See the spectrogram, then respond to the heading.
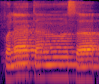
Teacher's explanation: باریک ہے، فلا ملا الف مدہ ہے، 2 حرکات لمبا ہے، تنسا میں نون ساکن کے بعد سین آنے کی وجہ سے اخفا ہے، نون کی آواز چھپائیں گے ، سین کو 2 حرکات لمبا کرنا ہے کھڑا زبر ہونے · سین کو 2 حرکات لمبا کرنا ہے کھڑا زبر ہونے کی وجہ سے وقفاً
